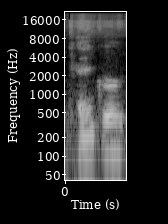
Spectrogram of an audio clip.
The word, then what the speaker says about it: chancre: And the thing is, we do what we call hard chancre or canker, depending on who pronounces it, on the genitalia, very obvious in the male, not so obvious all the time in the female.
